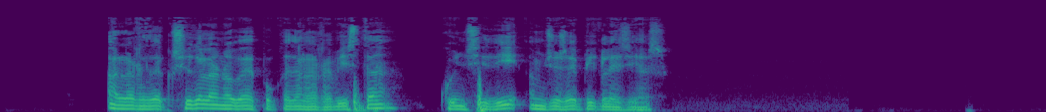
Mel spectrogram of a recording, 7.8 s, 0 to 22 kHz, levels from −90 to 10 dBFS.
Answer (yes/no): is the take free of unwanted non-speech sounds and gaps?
yes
